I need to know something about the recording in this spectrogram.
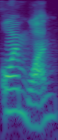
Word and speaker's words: OM1: So you're gonna be talking to us about OM1, and is it pronounced OM1?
